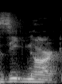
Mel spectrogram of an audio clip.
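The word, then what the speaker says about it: Zeigarnik: I think, or is that Zeignarik, I think? – It's the Zeignarik effect. – Zeignarik effect. Okay, well, yes. – I've been saying it wrong this whole time.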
